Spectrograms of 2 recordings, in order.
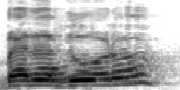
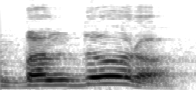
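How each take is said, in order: First: The word is said with four syllables. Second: The word is said with three syllables. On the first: This is the other person's way of saying it. "You say" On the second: This is the speaker's own way of saying it. "I say"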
